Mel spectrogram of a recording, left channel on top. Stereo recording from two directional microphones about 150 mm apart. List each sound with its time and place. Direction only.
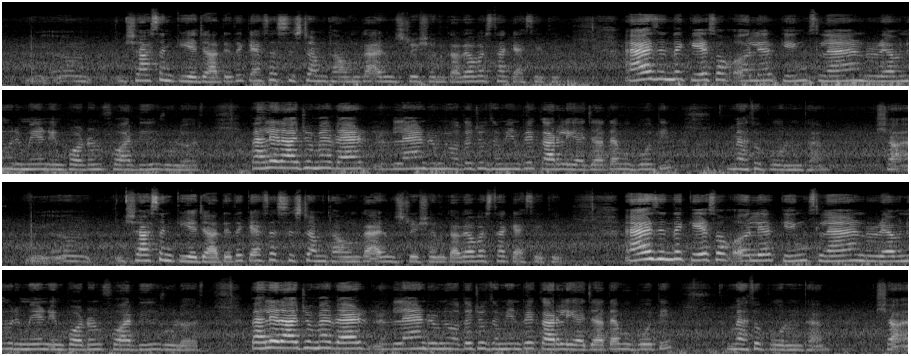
1.2 s a woman's voice: 50° right (ahead or behind)
6.2 s a woman's voice: 45° right (ahead or behind)
11.5 s a woman's voice: 45° right (ahead or behind)
17.9 s speech: 40° right (ahead or behind)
